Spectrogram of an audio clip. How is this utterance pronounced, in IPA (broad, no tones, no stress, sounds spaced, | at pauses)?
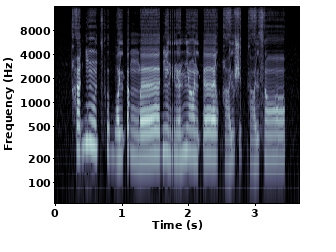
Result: qʰ i ɡ͡b ũː t͡sʼ u b ɔ lʲ ʔ ɒ ŋ͡m ɜː ɠ ĩ rʲ ɔ̃ nʲ ɔ̃ː lʲ ʔ ɜː lʲ q æ̤ lʲ ʃ ɪ k ɑ̤ lʲ s ɔ̃ː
